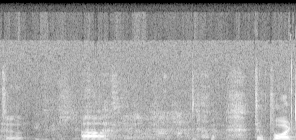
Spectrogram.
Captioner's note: laughter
